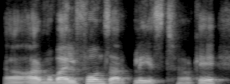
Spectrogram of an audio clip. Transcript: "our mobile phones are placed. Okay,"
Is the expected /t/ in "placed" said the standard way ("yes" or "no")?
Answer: yes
